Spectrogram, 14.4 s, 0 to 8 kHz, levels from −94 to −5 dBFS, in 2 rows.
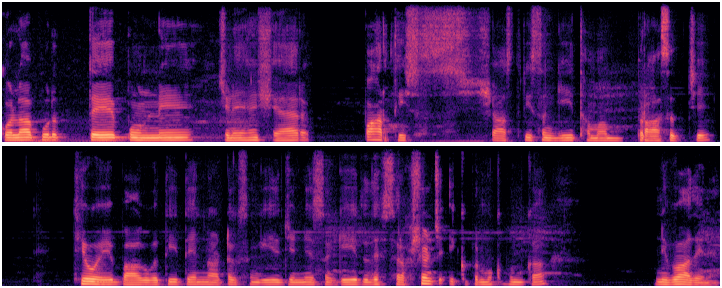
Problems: background sounds at intervals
